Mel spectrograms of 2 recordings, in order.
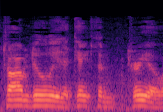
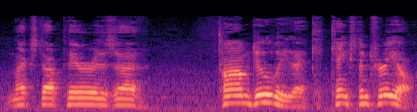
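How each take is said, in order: First: Said in the usual way. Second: Excited announcement. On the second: Real, not acted. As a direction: call out the title proudly like a DJ. Announcing the next record loudly.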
